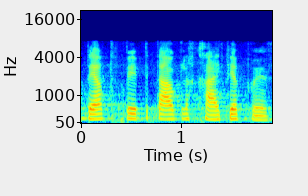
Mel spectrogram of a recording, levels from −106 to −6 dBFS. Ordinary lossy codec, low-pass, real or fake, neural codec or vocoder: none; 7.2 kHz; fake; codec, 16 kHz, 4 kbps, FunCodec, trained on LibriTTS, 50 frames a second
